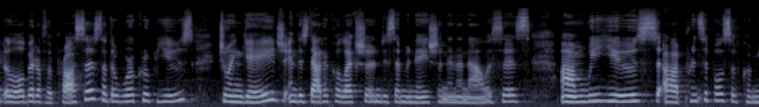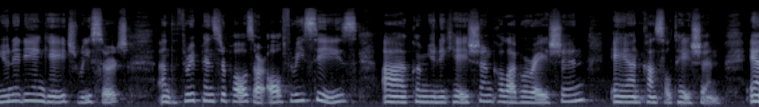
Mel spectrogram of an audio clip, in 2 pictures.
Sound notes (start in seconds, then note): none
